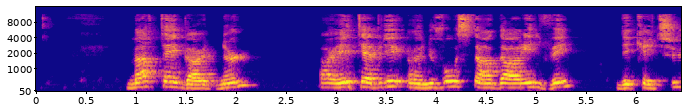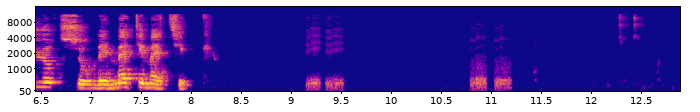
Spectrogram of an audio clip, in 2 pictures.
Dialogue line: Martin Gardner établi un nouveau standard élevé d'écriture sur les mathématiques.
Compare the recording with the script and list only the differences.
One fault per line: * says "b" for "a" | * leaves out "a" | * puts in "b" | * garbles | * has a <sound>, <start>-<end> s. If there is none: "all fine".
* puts in "a"
* has a laugh, 9.1-9.5 s
* has a laugh, 10.8-11.2 s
